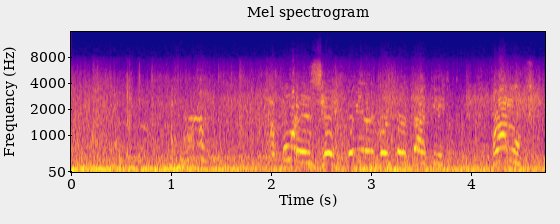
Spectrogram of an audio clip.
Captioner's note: moaning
